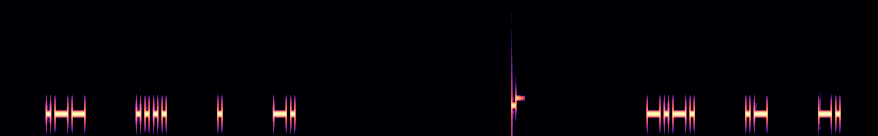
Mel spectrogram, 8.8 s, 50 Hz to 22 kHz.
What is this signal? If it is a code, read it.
Morse code, heard as a keyed tone, about 28 wpm, spaced as for 13 wpm, 700 Hz. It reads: WHEN CAN
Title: 4x Character Spacing - Top 100 Words - 28wpm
